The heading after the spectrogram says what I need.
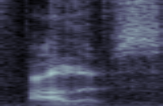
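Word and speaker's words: AuLives: OneCoin, OneLife, and AU Lives, which is apparently pronounced as olives.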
